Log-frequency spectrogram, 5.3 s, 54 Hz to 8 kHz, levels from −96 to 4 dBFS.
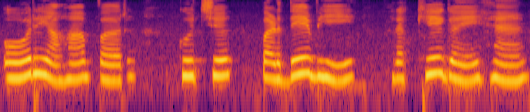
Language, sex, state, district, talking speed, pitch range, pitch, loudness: Hindi, female, Punjab, Pathankot, 100 wpm, 235-275 Hz, 255 Hz, -14 LUFS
